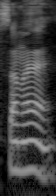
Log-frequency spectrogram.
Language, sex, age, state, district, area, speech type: Maithili, male, 60+, Bihar, Muzaffarpur, urban, read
